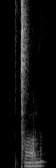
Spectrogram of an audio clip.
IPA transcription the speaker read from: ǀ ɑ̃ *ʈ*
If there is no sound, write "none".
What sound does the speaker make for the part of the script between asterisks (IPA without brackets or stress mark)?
n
